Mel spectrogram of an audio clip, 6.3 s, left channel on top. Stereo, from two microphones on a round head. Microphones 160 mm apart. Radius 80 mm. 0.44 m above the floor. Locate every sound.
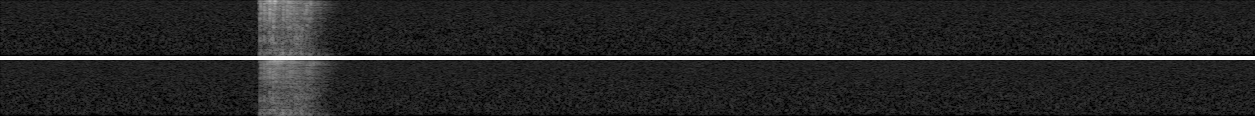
1.3 s keys jangling: 60° left (ahead or behind), 1.9 m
